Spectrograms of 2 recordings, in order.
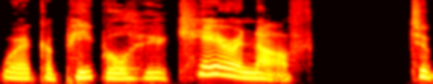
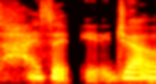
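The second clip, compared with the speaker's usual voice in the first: mimicked whisper, quieter; 4 dB quieter than usual. Retelling a phone call, imitating how the caller whispered to the speaker. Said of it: "she said in a really whispered voice".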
